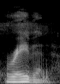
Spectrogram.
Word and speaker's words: Rabin: Rabin. – Oh, I've been saying it wrong. – Oh, it's okay. Everybody does. It's the Americanized version of Rabin. – Okay. – It's like Robin with a hard A.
